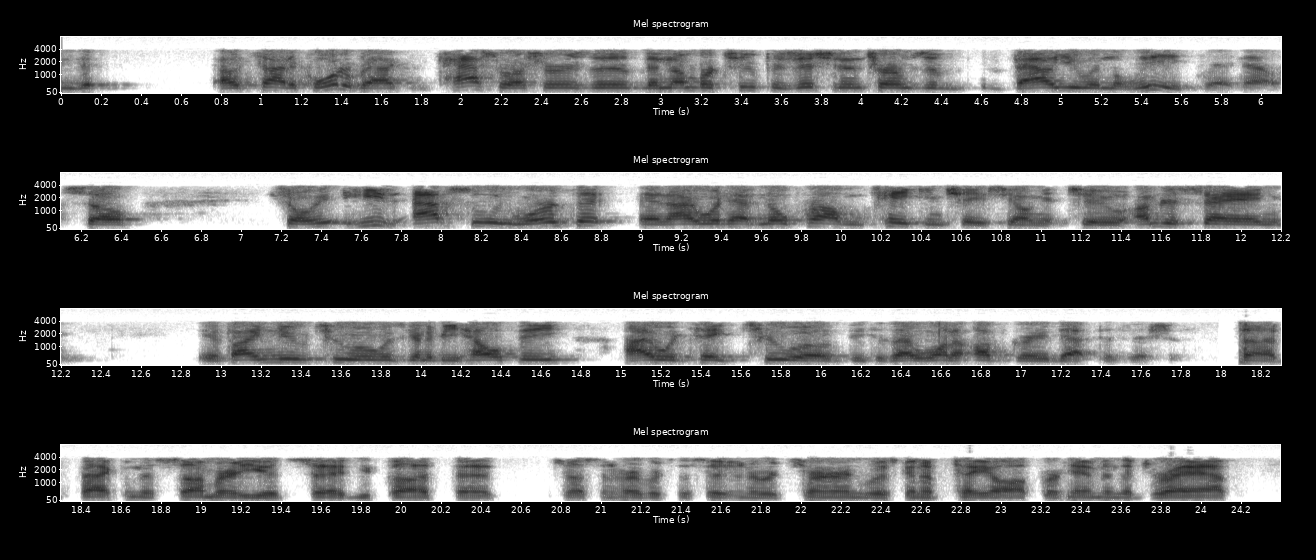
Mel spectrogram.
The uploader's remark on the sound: NFL Draft teleconference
